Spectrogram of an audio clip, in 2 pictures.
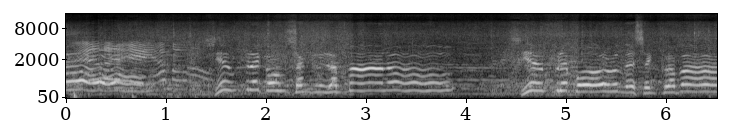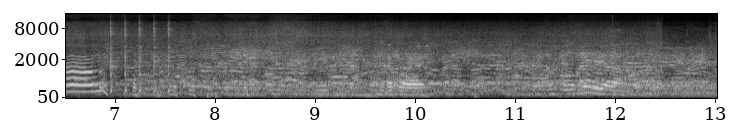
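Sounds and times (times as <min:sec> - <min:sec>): people talking over one another: 0:00.0 - 0:13.0
people laughing: 0:07.0 - 0:09.4.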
